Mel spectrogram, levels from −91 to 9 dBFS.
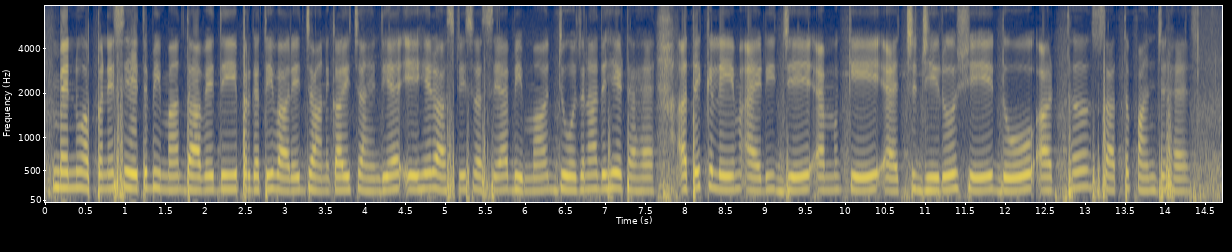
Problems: background sounds at intervals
